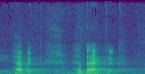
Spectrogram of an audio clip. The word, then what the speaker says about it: Habakkuk: you pronounce it like tobacco with a K, Habakkuk," and that helped me remember that.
